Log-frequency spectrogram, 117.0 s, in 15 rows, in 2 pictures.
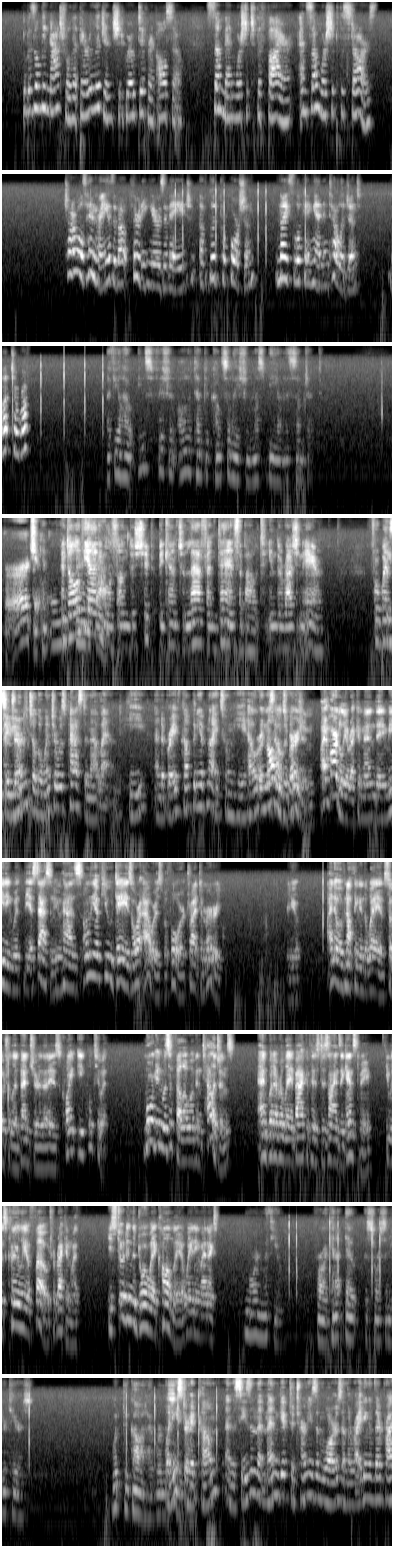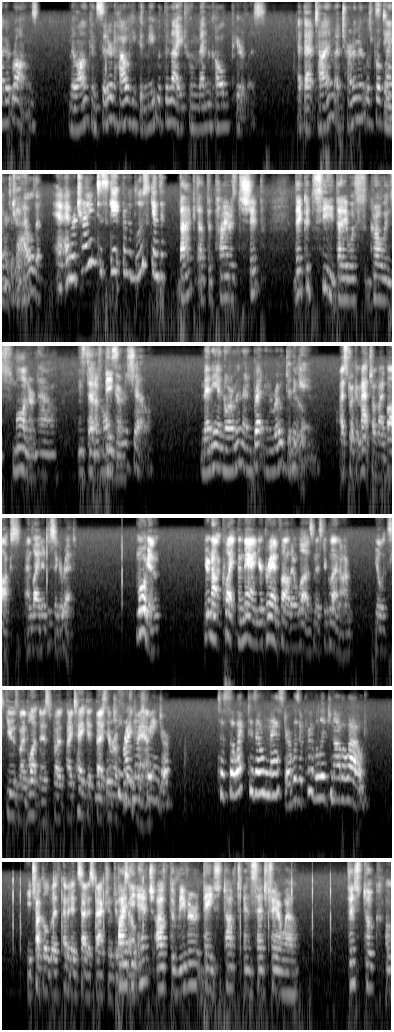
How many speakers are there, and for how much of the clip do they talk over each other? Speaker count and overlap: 7, about 8%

